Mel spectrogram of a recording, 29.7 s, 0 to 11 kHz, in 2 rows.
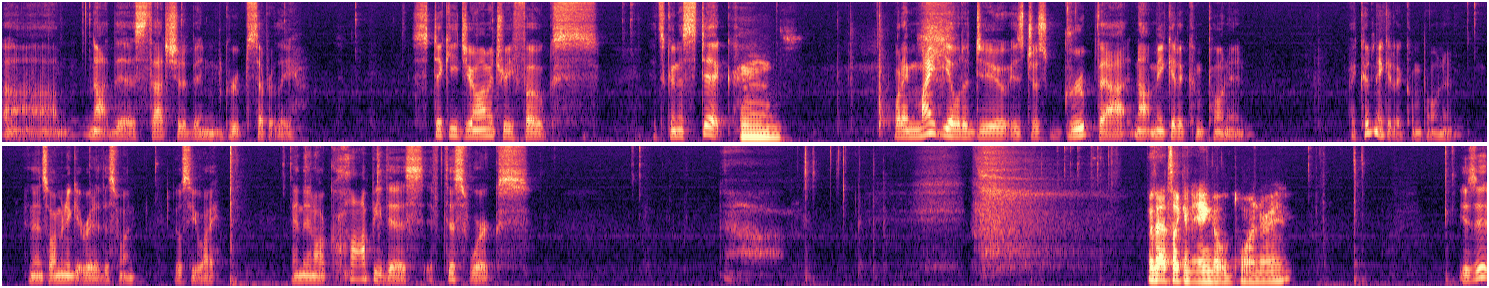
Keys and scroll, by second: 10.6 super+g, 17.1 BackSpace, 18.5 m, 22.8 space, 25.1 space, 26.5 p, 28.3 ., 29.2 5.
